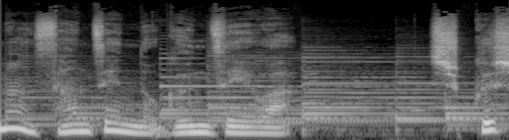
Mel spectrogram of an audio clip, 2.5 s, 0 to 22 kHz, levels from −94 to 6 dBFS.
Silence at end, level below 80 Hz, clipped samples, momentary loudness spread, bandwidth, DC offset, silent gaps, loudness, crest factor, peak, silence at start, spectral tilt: 0 s; -66 dBFS; under 0.1%; 11 LU; 17.5 kHz; under 0.1%; none; -20 LUFS; 16 dB; -4 dBFS; 0 s; -4 dB/octave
